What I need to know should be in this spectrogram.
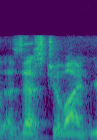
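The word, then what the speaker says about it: Azeztulite: You refer to a stone, I think it's called azestulite. Maybe I'm mispronouncing it. – I call it azestulite. You're pretty close.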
